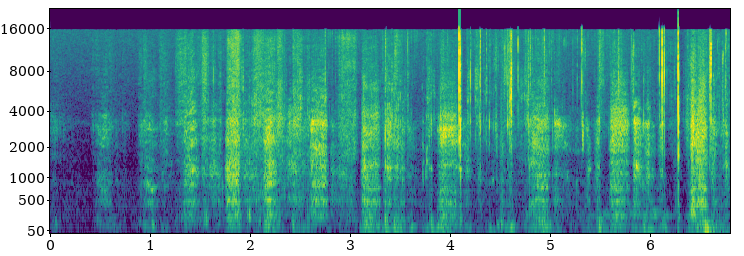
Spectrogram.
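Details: A black Labrador Retriever named Thor, playing, pants and snuffles in quick, breathy bursts with rough, noisy grunts.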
